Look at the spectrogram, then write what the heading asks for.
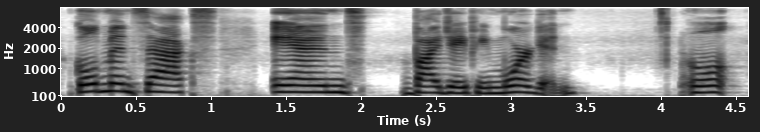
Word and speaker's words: Goldman Sachs: It also hired outside consultants, this is it, including Goldman Sachs and, is that how you pronounce it? Goldman Sachs, yeah.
